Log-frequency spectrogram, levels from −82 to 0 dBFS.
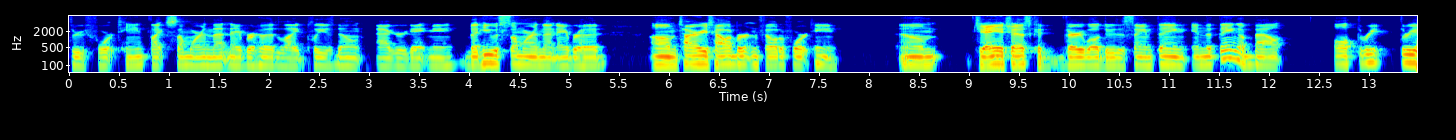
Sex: male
